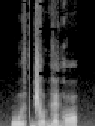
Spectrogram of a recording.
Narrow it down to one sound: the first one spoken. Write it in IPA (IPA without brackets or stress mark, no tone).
w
